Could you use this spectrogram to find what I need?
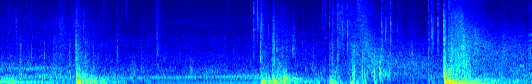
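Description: Rifle shots crack loudly, one at a time, with a rumbling echo.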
